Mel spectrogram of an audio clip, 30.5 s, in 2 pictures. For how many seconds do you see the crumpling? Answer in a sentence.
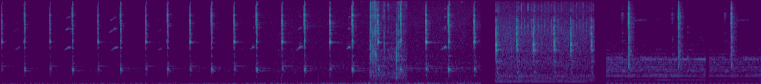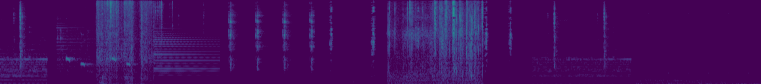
You can hear the crumpling for 4 seconds altogether.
